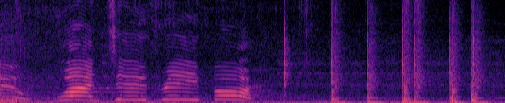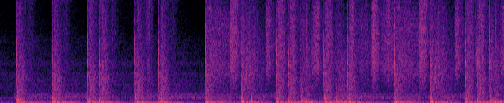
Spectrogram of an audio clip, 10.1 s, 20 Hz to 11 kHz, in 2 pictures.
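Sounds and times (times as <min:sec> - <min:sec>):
sticks beating street objects: 0:02.8 - 0:05.2.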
